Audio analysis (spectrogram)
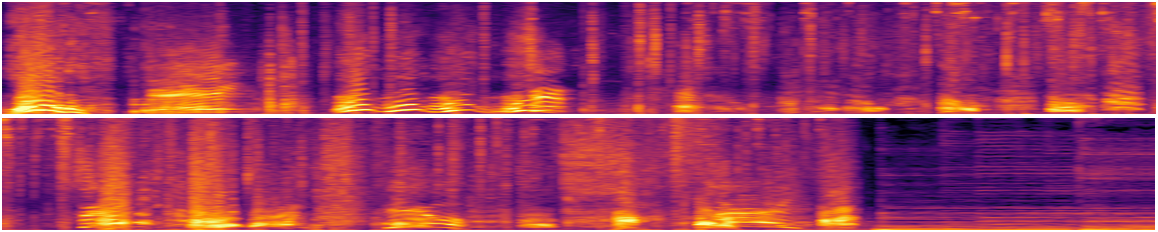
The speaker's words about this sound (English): Back at Ferris's house, Rooney attempts to climb in through the doggy door, but is attacked by a ferocious guard dog.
